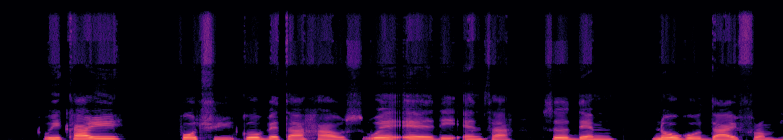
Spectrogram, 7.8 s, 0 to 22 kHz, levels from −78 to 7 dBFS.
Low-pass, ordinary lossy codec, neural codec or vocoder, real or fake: 19.8 kHz; none; none; real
